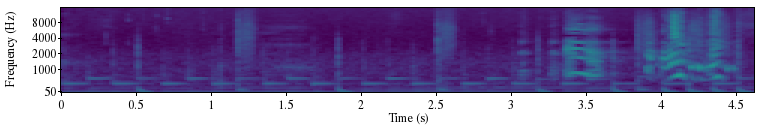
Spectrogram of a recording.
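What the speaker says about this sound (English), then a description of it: "Yeah, there's a chicken loose." A loose chicken clucks in short, scattered calls over quiet dripping and soft squishy sounds, fairly faint, with a louder squawk near the end.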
